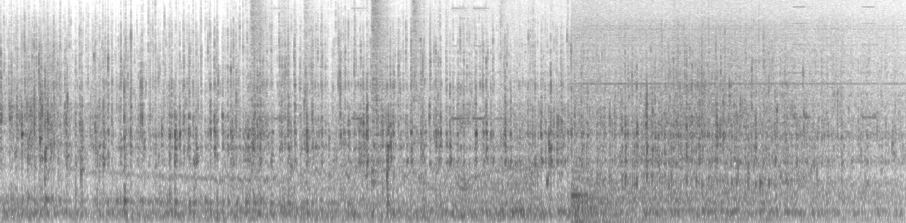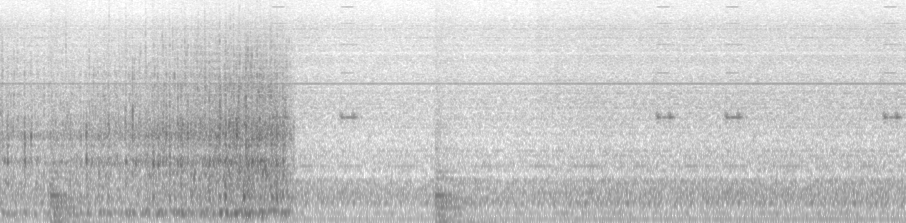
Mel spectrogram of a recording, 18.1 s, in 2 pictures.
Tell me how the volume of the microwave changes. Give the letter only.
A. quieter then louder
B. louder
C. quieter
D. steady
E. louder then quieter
C.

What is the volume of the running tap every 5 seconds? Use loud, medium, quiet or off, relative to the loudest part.
loud, loud, loud, off.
